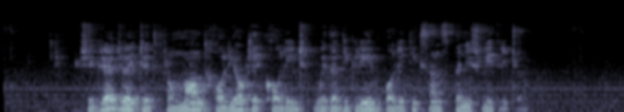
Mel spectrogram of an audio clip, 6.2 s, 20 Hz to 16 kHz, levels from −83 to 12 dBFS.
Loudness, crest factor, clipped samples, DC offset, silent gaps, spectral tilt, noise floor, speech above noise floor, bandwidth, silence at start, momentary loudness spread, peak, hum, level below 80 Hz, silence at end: -25 LUFS; 18 dB; under 0.1%; under 0.1%; none; -8.5 dB/octave; -56 dBFS; 32 dB; 7.2 kHz; 0.8 s; 13 LU; -8 dBFS; none; -46 dBFS; 1 s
